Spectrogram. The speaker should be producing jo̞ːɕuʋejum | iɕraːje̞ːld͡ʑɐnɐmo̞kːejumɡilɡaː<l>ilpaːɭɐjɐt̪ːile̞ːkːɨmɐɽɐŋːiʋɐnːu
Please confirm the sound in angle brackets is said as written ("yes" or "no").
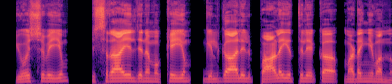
yes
